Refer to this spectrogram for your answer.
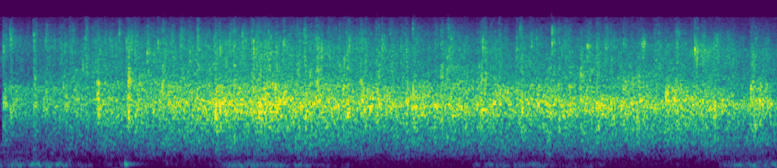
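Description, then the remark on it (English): A crowd on the No Stage applauds steadily for several seconds, welcoming a speaker, an activist of the CCC Switzerland, to a talk; a dense wash of many hands clapping at a fairly loud, even level, with faint low murmurs underneath. “Give him a welcome applause.”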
